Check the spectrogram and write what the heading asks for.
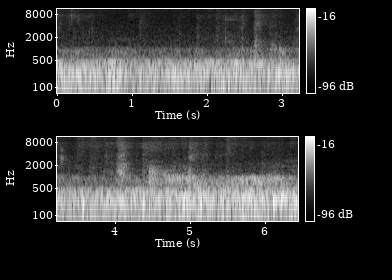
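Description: Near silence: faint room tone with a few soft clicks and rustles as a backpack shoulder strap is squished down into the clamp of a Peak Design Capture camera clip.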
